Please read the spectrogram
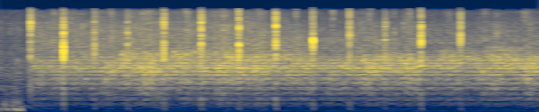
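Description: Audience applauding; the clapping sets in suddenly and keeps up evenly.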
